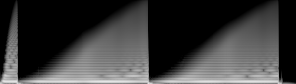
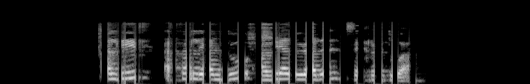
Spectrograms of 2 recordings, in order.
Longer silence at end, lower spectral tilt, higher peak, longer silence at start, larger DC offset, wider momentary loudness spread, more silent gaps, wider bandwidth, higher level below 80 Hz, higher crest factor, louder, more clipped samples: second, 0.15 s vs 1.2 s; first, -7.5 dB/octave vs -4 dB/octave; about the same, -2 dBFS vs 0 dBFS; second, 0 s vs 1 s; neither; second, 5 LU vs 11 LU; second, none vs 1.03-1.07 s; first, 11 kHz vs 7.8 kHz; first, -28 dBFS vs -50 dBFS; second, 10 dB vs 18 dB; first, -12 LUFS vs -17 LUFS; neither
